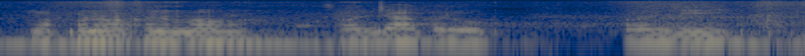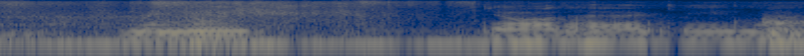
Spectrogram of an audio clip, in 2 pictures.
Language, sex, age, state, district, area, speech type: Punjabi, male, 45-60, Punjab, Hoshiarpur, rural, spontaneous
